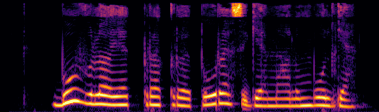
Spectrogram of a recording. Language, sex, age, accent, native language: Uzbek, female, 19-29, Qashqadaryo, Uzbek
